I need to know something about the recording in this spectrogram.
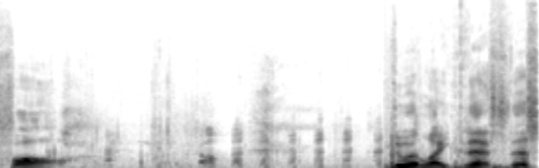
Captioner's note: laughing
